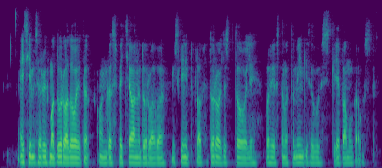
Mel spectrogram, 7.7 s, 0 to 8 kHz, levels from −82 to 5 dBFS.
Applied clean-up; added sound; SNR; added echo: none; none; none; none.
